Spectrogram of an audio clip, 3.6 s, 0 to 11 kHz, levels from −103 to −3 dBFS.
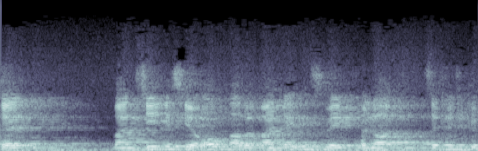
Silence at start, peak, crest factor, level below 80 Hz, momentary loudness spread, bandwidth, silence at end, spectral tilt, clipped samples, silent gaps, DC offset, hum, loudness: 0 s; -4 dBFS; 16 dB; -38 dBFS; 9 LU; 7.8 kHz; 0 s; -6.5 dB/octave; under 0.1%; none; under 0.1%; none; -19 LUFS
